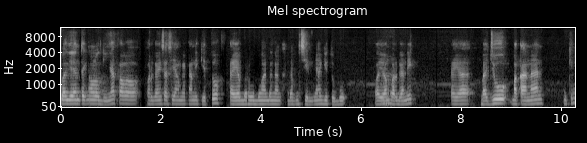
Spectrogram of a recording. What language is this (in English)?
Indonesian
